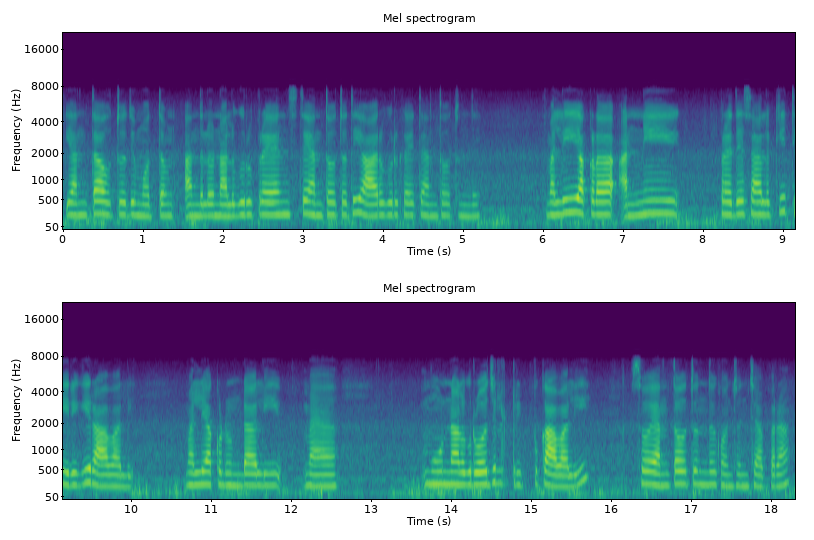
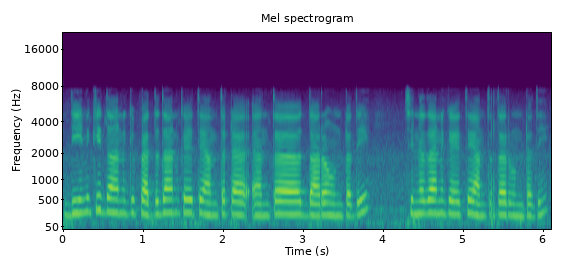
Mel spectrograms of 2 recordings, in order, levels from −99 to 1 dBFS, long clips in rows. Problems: background sounds at intervals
